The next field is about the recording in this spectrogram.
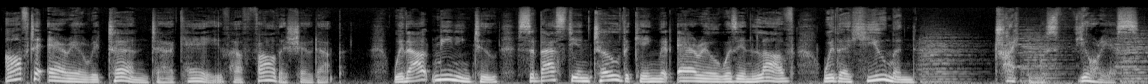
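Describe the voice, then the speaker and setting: Female narrator for a children's bedtime tale: unhurried, very lively intonation, music underneath. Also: a bass voice. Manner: dramatic, measured, acts out characters. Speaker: storybook narrator. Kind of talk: expressive scripted bedtime story narration.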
